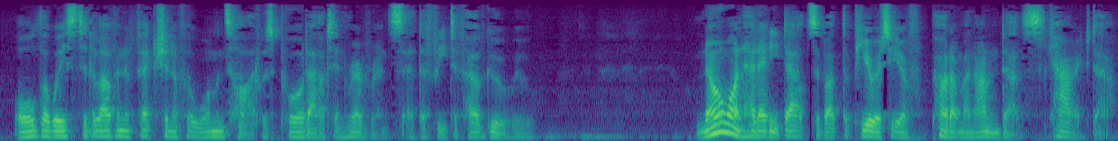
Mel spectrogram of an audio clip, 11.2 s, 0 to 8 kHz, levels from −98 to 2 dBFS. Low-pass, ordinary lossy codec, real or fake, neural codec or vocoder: 7.2 kHz; MP3, 32 kbps; fake; codec, 16 kHz, 0.8 kbps, ZipCodec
